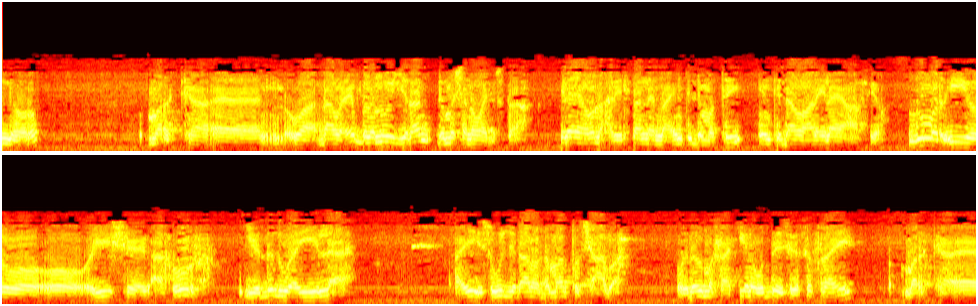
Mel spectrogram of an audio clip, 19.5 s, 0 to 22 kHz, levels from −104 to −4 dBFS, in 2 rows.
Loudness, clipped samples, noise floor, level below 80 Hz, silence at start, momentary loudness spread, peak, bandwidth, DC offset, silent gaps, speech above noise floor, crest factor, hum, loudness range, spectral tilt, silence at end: -17 LUFS; under 0.1%; -38 dBFS; -54 dBFS; 0 s; 9 LU; -6 dBFS; 4.9 kHz; under 0.1%; none; 22 dB; 12 dB; none; 2 LU; -8 dB/octave; 0 s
